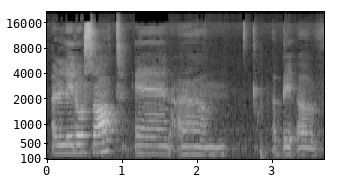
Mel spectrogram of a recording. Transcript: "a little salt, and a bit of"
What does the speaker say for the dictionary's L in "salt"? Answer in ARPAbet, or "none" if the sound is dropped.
none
